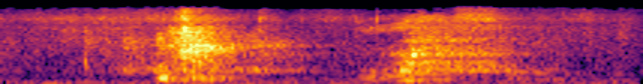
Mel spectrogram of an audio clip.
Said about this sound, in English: never sneezed on a microphone before. Sorry.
